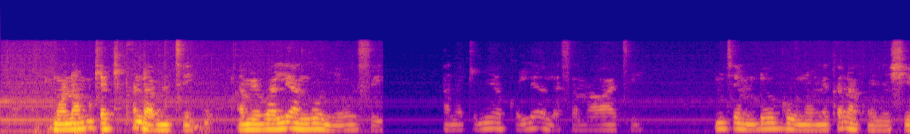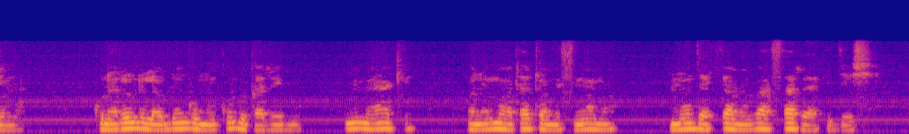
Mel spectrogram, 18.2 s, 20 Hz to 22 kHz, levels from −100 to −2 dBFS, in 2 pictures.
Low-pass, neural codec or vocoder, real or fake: 7.2 kHz; none; real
